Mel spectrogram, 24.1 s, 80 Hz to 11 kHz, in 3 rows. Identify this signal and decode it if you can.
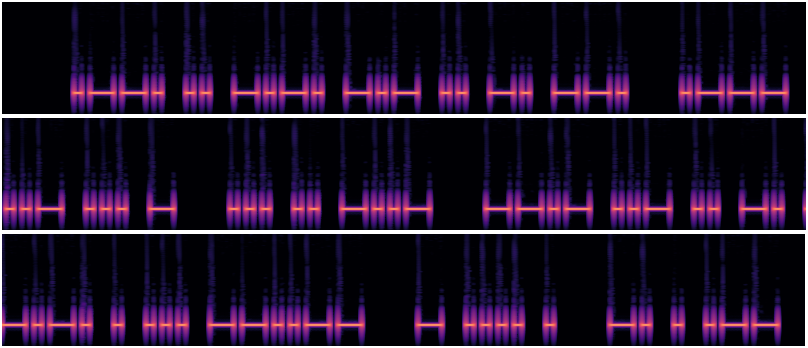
Morse code, heard as a keyed tone, about 15 wpm, 700 Hz. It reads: PICKING JUST SIX QUINCES, THE NEW
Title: Pangram Challenge v2 - 15wpm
